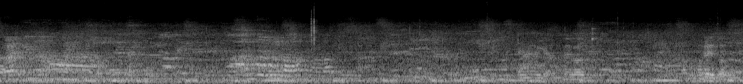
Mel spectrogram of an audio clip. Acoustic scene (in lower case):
cafe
